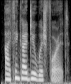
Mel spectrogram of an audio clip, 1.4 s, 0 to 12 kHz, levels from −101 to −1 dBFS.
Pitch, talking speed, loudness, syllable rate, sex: 215 Hz, 295 wpm, -17 LUFS, 5.6 syllables/s, female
